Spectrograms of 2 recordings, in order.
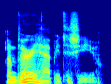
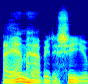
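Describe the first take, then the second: First: Very leaned on, falling at the end; gushing I'm very happy; stress on very. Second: Said in the usual way. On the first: Shown as a demonstration. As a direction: press on the word very.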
